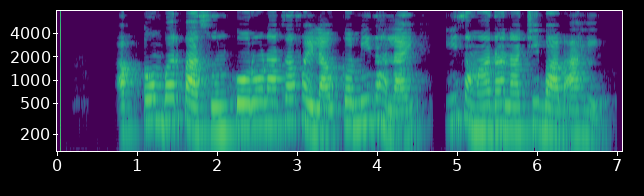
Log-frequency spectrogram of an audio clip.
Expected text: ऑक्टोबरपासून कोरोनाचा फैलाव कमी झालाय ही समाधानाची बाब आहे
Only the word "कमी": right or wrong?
right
